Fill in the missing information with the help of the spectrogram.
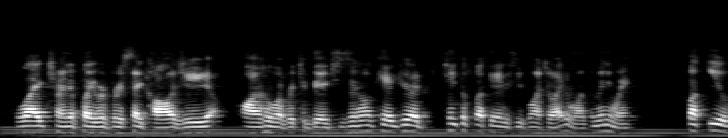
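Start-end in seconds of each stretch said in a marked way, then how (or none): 3.6-7.3 put-on mutter under breath, much quieter. Speaker voicing her on finding the eggs gone: acting out muttering under breath. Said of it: "she mutters under her breath".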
